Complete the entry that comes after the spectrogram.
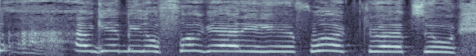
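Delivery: high panicked mock shriek, slow at the end; hammed-up terrified yelling; imitated scream from above. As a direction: yell like you're stuck at the top of a drop ride. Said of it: "I could hear him at the top".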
